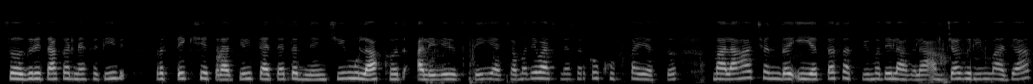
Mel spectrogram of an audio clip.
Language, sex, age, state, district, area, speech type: Marathi, female, 18-30, Maharashtra, Kolhapur, urban, spontaneous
